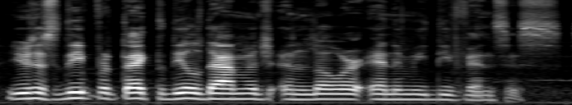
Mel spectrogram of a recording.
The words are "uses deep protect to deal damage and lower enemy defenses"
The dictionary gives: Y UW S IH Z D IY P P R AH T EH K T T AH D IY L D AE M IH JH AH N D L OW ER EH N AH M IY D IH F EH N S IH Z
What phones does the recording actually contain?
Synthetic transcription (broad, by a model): Y UW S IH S D IY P P R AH T EH K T T D IY L D AE M IH JH AH N D L OW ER EH N AH M IY D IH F EH N S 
